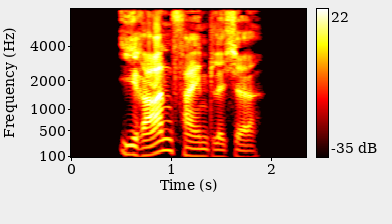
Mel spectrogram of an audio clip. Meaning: inflection of iranfeindlich: 1. strong/mixed nominative/accusative feminine singular 2. strong nominative/accusative plural 3. weak nominative all-gender singular
- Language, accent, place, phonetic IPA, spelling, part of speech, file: German, Germany, Berlin, [iˈʁaːnˌfaɪ̯ntlɪçə], iranfeindliche, adjective, De-iranfeindliche.ogg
